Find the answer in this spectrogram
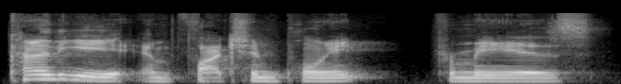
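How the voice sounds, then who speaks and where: A man's voice: medium pitch, lively intonation, unhurried, a bit bright. Earnest man. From Puerto Rico. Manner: earnest, upbeat, repeats "right?" often. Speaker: guest. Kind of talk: conversational interview.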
